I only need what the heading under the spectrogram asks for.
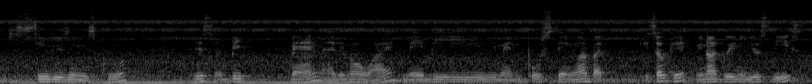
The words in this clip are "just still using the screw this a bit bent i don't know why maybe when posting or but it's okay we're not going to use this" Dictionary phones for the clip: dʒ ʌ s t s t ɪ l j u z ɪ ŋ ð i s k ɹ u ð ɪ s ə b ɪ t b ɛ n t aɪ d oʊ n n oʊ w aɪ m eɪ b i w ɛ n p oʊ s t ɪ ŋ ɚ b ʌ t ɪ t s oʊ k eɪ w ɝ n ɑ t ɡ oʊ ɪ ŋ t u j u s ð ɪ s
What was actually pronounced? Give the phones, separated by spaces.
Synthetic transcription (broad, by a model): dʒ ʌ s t s t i l j u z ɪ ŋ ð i s k u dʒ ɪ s ə b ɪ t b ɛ n aɪ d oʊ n n oʊ w aɪ m eɪ b i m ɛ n p oʊ s t ɪ ŋ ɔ b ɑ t ɪ t s oʊ k eɪ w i n ɑ t ɡ oʊ ɪ ŋ t u j u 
